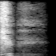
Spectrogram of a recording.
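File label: damaged, Japanese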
